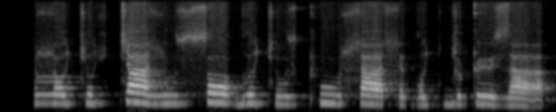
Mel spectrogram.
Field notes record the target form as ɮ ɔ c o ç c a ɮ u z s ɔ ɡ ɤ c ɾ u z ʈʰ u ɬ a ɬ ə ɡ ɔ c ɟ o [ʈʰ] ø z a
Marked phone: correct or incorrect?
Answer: incorrect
